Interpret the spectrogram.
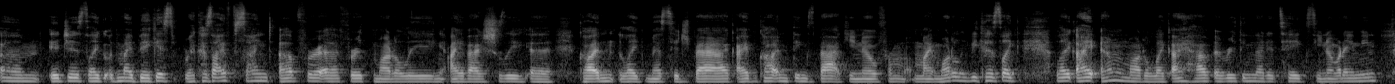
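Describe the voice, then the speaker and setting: At a moderate pace, a woman speaks in a very deep, low pitch with monotone, flat intonation. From Mexico. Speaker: vlogger. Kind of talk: casual vlog monologue. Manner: halting, many fillers.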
